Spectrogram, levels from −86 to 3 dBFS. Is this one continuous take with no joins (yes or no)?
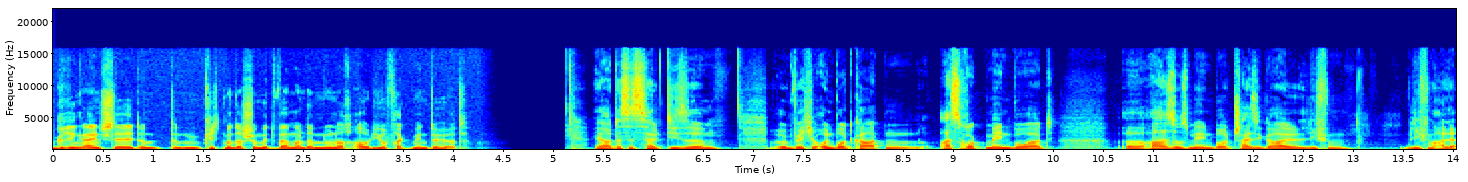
no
